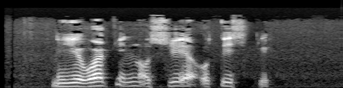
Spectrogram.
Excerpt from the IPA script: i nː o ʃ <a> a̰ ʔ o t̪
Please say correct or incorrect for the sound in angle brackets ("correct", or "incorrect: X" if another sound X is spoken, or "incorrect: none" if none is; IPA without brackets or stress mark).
incorrect: i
